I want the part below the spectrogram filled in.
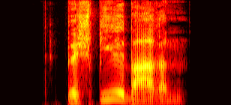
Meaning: strong dative masculine/neuter singular of bespielbar
- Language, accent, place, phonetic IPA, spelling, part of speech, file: German, Germany, Berlin, [bəˈʃpiːlbaːʁəm], bespielbarem, adjective, De-bespielbarem.ogg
